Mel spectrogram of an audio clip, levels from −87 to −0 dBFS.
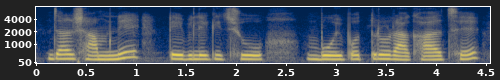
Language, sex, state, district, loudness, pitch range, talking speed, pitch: Bengali, female, Tripura, West Tripura, -14 LUFS, 205-230 Hz, 90 wpm, 215 Hz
